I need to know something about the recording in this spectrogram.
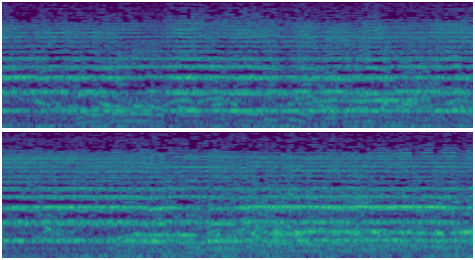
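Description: Demonstration crowd: many voices under a steady, sustained horn-like tone that holds throughout.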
